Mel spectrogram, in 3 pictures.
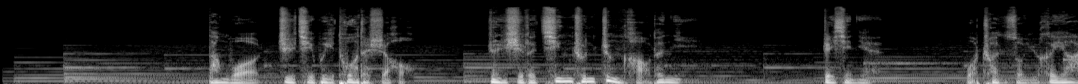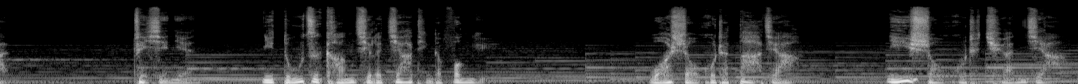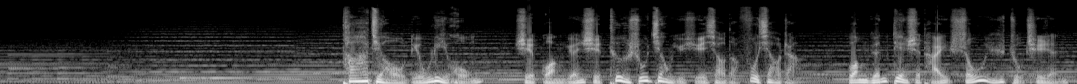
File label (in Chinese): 男国 专题 人物 抒情人物专题 成熟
